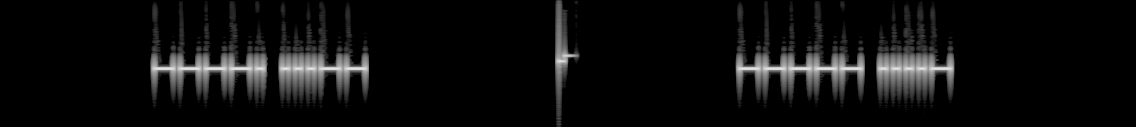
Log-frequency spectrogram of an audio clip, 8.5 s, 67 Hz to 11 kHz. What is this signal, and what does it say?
Morse code, heard as a keyed tone, about 25 wpm, 700 Hz. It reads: 93 04
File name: Two Letter-Number Combinations - 25wpm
